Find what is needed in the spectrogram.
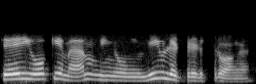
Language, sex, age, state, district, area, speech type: Tamil, male, 18-30, Tamil Nadu, Mayiladuthurai, urban, conversation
